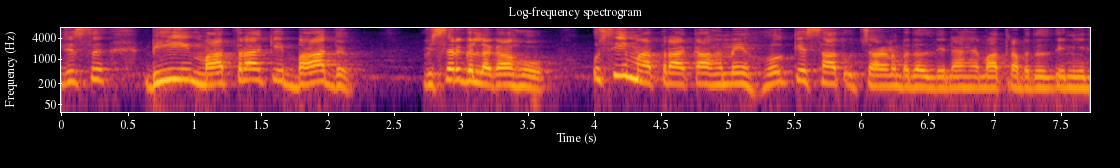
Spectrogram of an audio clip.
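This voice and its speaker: A man teaching how to read and pronounce Sanskrit, explaining patiently and repeating words for the learner. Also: sits high. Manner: slow, deliberate chanting of Sanskrit lines. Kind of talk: explaining reading and pronunciation.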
